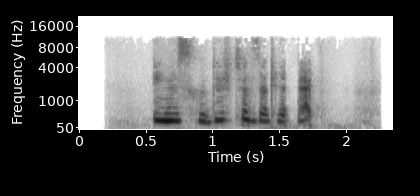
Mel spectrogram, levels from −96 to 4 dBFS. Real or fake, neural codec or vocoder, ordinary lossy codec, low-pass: fake; codec, 44.1 kHz, 0.9 kbps, DAC; MP3, 48 kbps; 19.8 kHz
